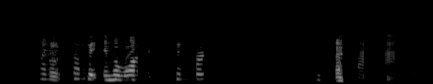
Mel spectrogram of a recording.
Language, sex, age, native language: Icelandic, male, 20-29, English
